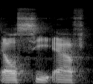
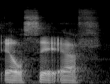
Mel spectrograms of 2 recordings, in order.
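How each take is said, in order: First: The letter names are said the English way. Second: The letter names are said the French way. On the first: "for us English speakers, we would read it as" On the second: "in French, they pronounce it as"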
